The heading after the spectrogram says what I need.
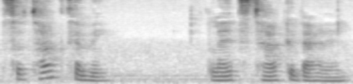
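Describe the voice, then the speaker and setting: A woman with a raspy voice hosting a motivational podcast, talking casually and mentoring her listeners, often repeating phrases. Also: sits low, lively intonation, normal speed. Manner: warm mentoring tone, repeats phrases, bursts of laughter. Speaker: podcast host.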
